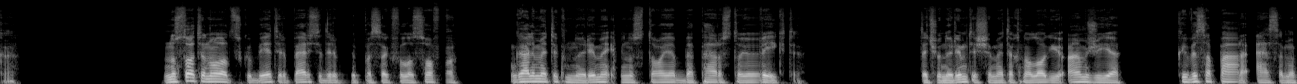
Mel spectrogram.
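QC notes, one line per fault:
3.39–3.53 s, 4.37–4.47 s, 6.13–6.23 s, 7.49–7.61 s, 12.29–12.40 s, burst of packet loss: 80–120 ms of audio never arrived, so the last sound is stretched and faded, then the sound resumes further on.
9.35–9.39 s, short concealed packet loss: about 20 ms missed the decoder, and the patched-in continuation blends back as a brief smear or wobble.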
